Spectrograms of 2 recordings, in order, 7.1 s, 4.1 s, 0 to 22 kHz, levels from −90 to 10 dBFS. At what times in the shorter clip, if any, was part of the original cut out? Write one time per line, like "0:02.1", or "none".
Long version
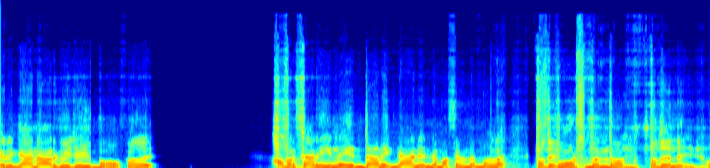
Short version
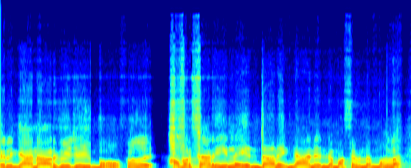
0:01.6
